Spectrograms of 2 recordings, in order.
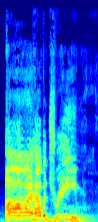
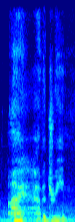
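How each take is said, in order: First: It is spoken clearly and audibly. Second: It is spoken quietly and mumbled. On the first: Everyone in the room understands it. The speaker calls it right. "everyone in the room will hear that and know what you said" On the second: People at the back cannot hear it. The speaker calls it wrong. "Grandma in the back of the room is not going to hear that"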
